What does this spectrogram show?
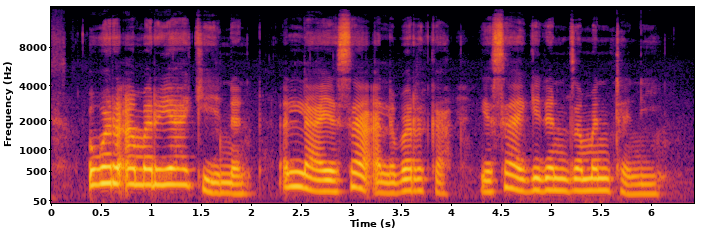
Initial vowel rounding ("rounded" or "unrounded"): rounded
